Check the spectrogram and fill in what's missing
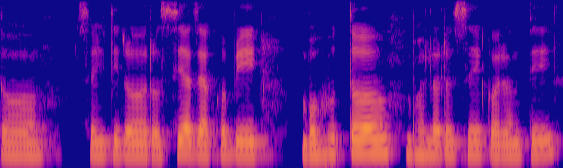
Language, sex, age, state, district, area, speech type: Odia, female, 45-60, Odisha, Rayagada, rural, spontaneous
